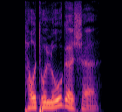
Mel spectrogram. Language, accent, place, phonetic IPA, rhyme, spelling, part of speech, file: German, Germany, Berlin, [taʊ̯toˈloːɡɪʃə], -oːɡɪʃə, tautologische, adjective, De-tautologische.ogg
- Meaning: inflection of tautologisch: 1. strong/mixed nominative/accusative feminine singular 2. strong nominative/accusative plural 3. weak nominative all-gender singular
